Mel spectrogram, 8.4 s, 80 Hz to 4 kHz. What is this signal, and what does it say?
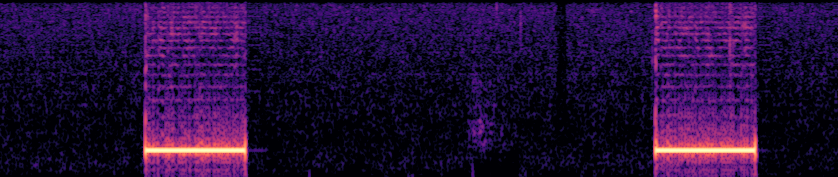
Ringback tone (Europe, 425 Hz).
